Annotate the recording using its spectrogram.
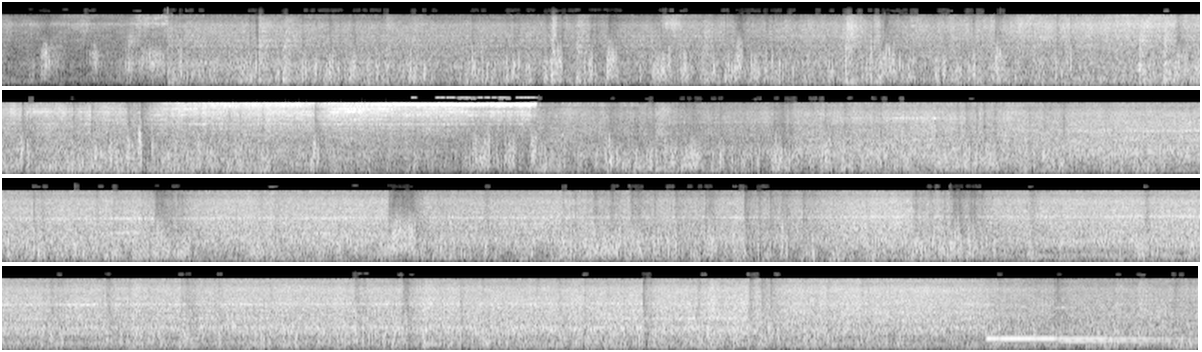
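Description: Diesel railcar running along the track, heard from its open-air deck: a steady rush of wheels on rail and passing air, with a brief high squeal about ten seconds in.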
